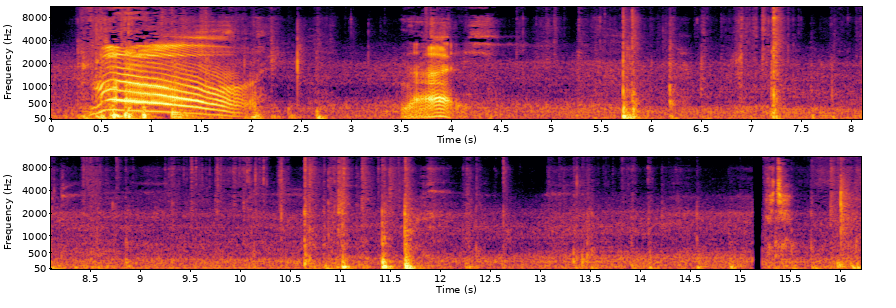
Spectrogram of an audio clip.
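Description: A long vocal call falls steadily in pitch, starting about half a second in, and a shorter call comes near four seconds. After that there are scattered light knocks and taps.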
